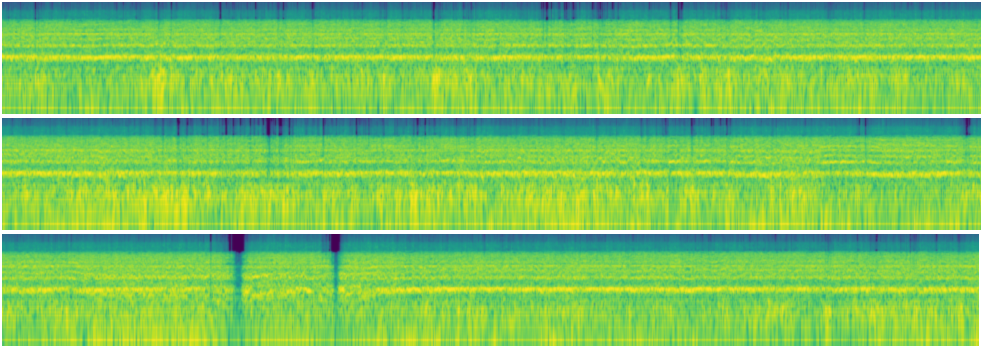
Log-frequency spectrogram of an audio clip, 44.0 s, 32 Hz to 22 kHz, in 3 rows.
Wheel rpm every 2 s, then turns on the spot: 240, 230, 230, 230, 230, 230, 230, 240, 230, 230, 230, 230, 220, 220, 220, 210, 140, 140, 220, 230, 230, 230.
none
